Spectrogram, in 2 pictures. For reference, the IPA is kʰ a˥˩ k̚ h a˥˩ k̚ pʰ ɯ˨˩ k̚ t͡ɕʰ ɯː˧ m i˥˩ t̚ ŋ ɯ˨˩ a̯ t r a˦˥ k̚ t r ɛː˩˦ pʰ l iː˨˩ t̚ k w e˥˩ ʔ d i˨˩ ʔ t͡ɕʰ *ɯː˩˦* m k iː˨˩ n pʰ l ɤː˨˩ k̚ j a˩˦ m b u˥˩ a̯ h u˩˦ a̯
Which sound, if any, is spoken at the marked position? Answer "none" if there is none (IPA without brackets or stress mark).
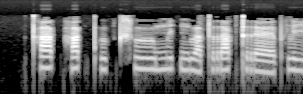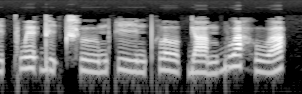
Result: ɯː˩˦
